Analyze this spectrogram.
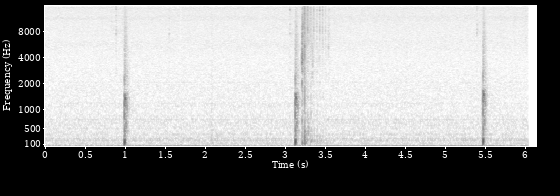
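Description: A bowstring snaps sharply as arrows are loosed, a few times.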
